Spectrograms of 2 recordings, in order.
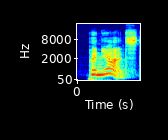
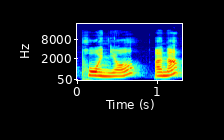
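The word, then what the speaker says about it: Panyat (понять): Panyat, to understand in the perfective, on ponyal, ana ponyala, ano ponyala, ani ponyali.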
